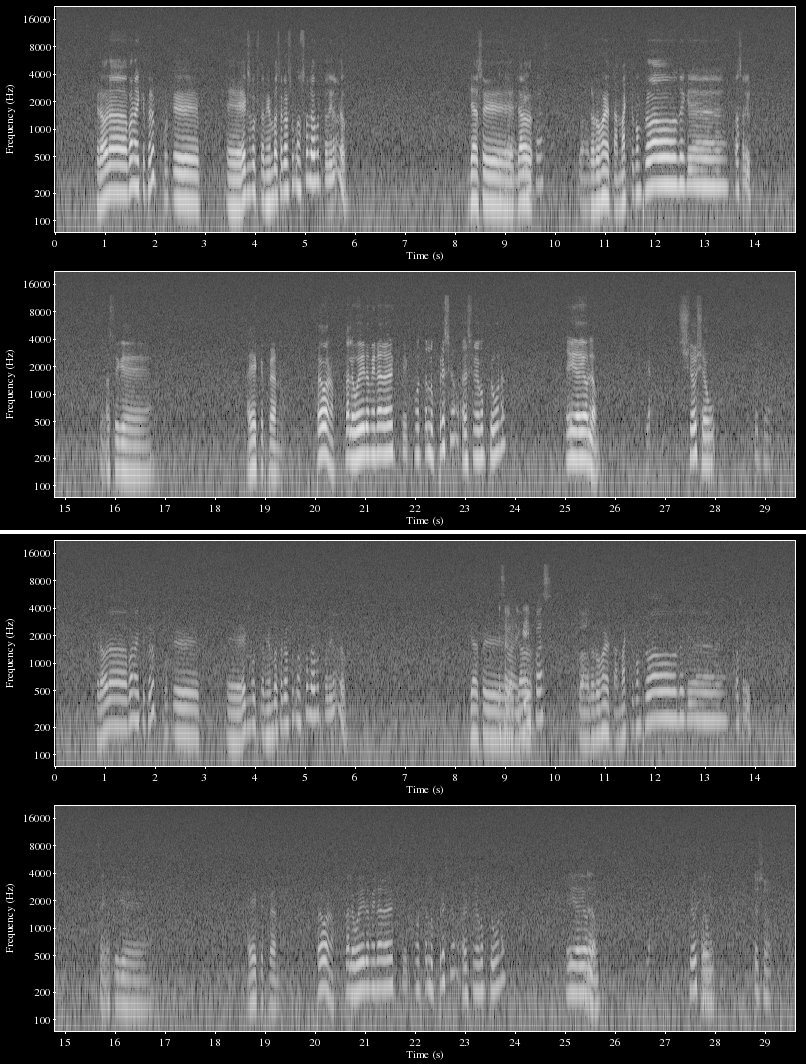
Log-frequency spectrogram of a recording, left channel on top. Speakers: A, on the left; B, on the right.
A: Pero ahora, bueno, hay que esperar pues, porque eh, Xbox también va a sacar su consola portátil ahora. Ya se,
B: Esa con el
A: ya
B: Game
A: lo-
B: Pass. God.
A: los rumores están más que comprobados de que va a salir.
B: Sí.
A: Así que Ahí hay que esperar nomás. Pero bueno, dale, voy a ir a mirar a ver qué, cómo están los precios, a ver si me compro una. Y ahí
B: Dale.
A: hablamos. Ya. Chau,
B: Ok.
A: chau.
B: Chao, chao.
